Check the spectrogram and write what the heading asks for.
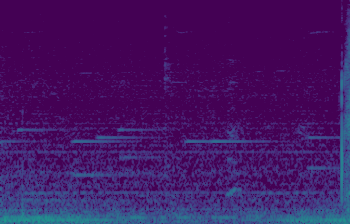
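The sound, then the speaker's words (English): A thin, tinkling ice cream truck jingle plays faintly over a steady low engine rumble, ending in a brief sharp noise burst. “Ice cream man?”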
